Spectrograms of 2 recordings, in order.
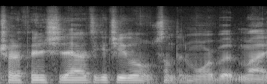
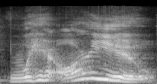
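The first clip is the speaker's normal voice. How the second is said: taunting call; 7 semitones higher, 6 dB louder, much slower than usual. Real, not acted. Taunting hunt for enemy.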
